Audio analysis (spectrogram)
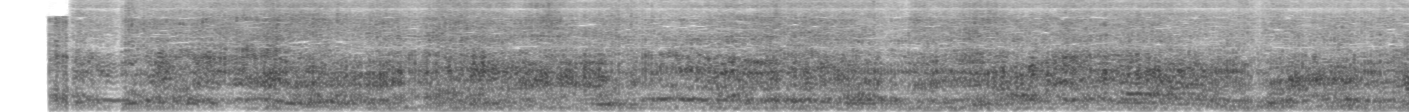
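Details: A striped hyena facing a dog gives harsh, continuous snarling growls that rumble on without a break.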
